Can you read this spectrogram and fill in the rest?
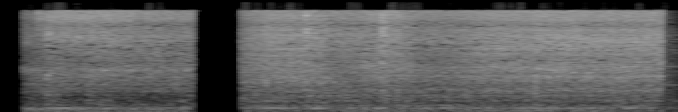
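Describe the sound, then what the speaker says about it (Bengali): Potatoes sizzle steadily in hot oil in a frying pan, a loud, close, continuous hiss that breaks off briefly before resuming. "তো এখন আলু ভাজা হচ্ছে"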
